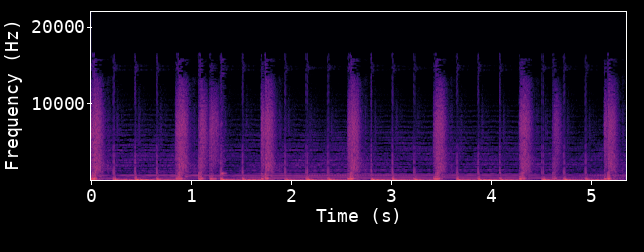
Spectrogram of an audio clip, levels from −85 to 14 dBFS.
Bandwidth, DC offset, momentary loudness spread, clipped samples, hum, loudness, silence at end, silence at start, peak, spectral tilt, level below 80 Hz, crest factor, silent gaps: 17 kHz; under 0.1%; 4 LU; under 0.1%; none; -33 LUFS; 0 s; 0 s; -14 dBFS; -4 dB/octave; -34 dBFS; 16 dB; none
